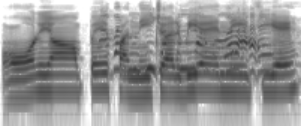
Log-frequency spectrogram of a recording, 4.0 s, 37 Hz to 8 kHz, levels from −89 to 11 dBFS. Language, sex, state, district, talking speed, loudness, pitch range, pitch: Hindi, male, Madhya Pradesh, Bhopal, 120 wpm, -16 LUFS, 145-170 Hz, 165 Hz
